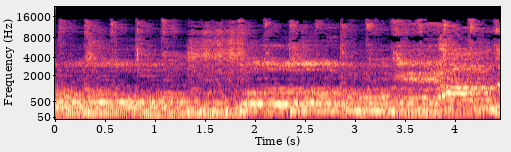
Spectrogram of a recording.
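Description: A crowd singing a song together with amplified lead singers and backing music, the voices holding long notes over an even beat.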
